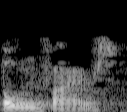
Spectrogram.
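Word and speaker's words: bonfire: Bonfires are really pronounced bone fires.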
